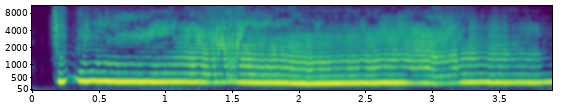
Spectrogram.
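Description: Buzzing of bees from a beehive hanging in a tree: a loud, continuous drone with a steady, slightly wavering pitch that starts abruptly and holds for several seconds without pause.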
